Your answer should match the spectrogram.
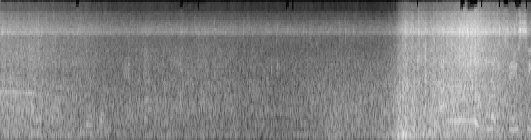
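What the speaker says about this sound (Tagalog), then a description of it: "Lakas ng alon" Ocean waves crash and wash in continuously with wind noise, surging louder near the end as a wave breaks close by.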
